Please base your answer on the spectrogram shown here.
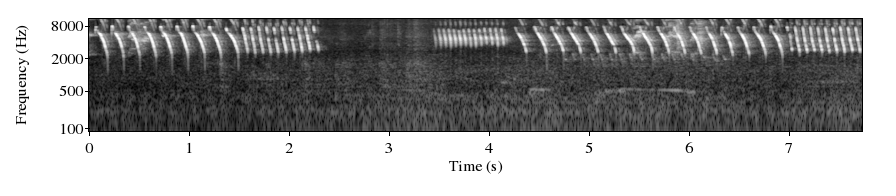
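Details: Canary with cenkok-style song, fast high trills of falling sweeps broken by a short pause and a buzzy, steady tone, then resuming rapid repeated whistled notes.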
